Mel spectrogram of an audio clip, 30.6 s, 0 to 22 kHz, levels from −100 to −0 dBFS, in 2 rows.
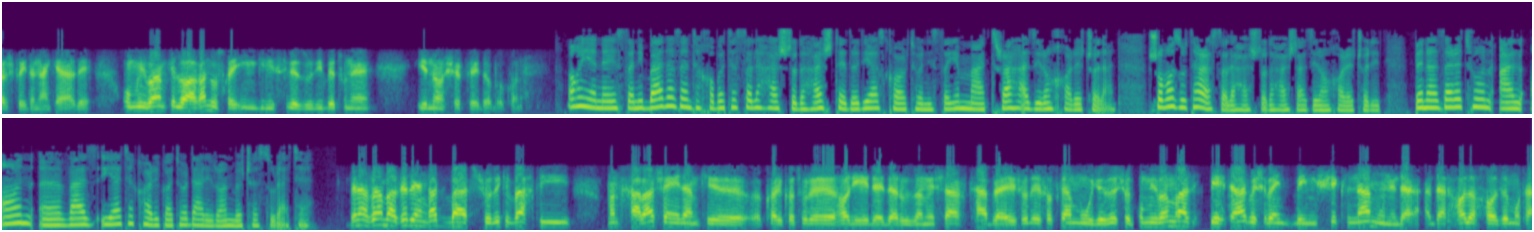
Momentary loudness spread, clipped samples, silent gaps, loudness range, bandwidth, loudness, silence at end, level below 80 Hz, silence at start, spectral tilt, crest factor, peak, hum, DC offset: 10 LU; under 0.1%; none; 4 LU; 8 kHz; -18 LUFS; 0 s; -56 dBFS; 0 s; -4 dB/octave; 16 dB; -2 dBFS; none; under 0.1%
